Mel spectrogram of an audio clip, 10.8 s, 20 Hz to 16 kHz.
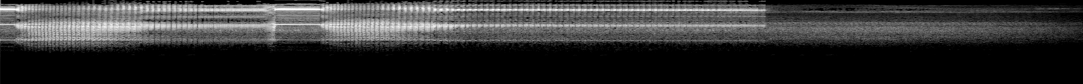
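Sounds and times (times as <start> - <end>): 
Purana sagittata cicada singing a loud continuous pulsing buzz: 0.0 - 10.7.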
